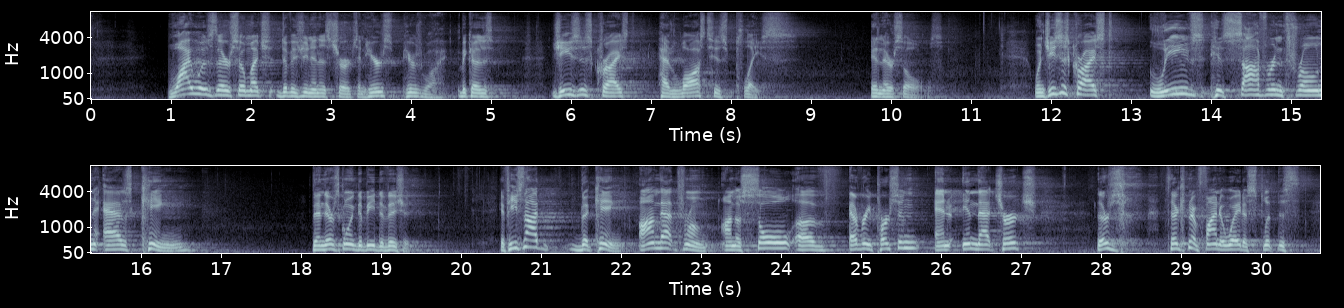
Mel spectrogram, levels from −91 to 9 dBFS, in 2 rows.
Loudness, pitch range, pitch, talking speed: -16 LUFS, 125-185 Hz, 155 Hz, 130 wpm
